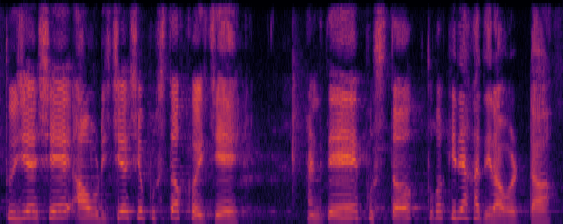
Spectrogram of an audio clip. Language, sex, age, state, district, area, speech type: Goan Konkani, female, 18-30, Goa, Tiswadi, rural, spontaneous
